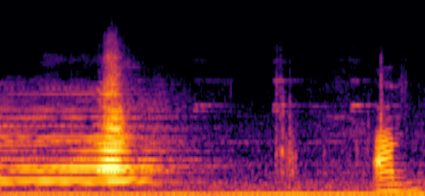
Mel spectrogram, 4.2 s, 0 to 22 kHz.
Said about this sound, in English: Oh, the train's coming right in front of us. You might be able to hear the sound of the diesel there. Yeah, I'm sure you can hear that. That's a slow-moving train, about 3 miles an hour crossing the tracks.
